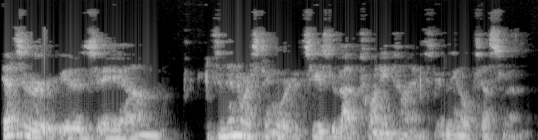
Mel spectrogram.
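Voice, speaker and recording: Man, pastor, conversational sermon, warm dark voice, distant mic, dull echoey church recording. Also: medium pitch, lively intonation, moderate pace. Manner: conversational, rambling with asides and self-corrections.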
